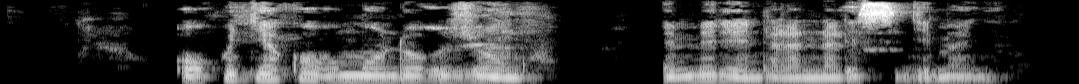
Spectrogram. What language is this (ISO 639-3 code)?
lug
